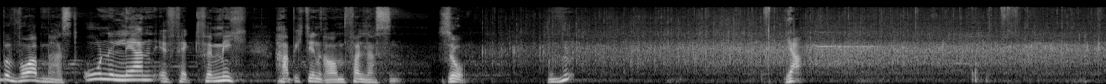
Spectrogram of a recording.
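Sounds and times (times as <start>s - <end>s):
speech: 0.0s - 4.8s, 5.5s - 5.9s, 7.8s - 8.2s
audience clapping: 4.5s - 11.0s.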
